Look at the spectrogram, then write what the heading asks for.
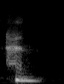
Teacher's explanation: When you say the word pen, you nasalize the sound in anticipation for the N. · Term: assimilation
